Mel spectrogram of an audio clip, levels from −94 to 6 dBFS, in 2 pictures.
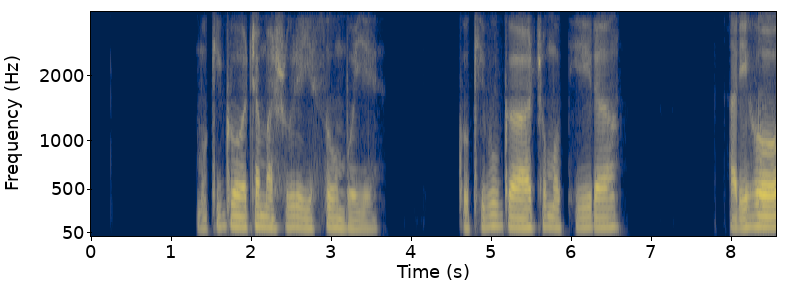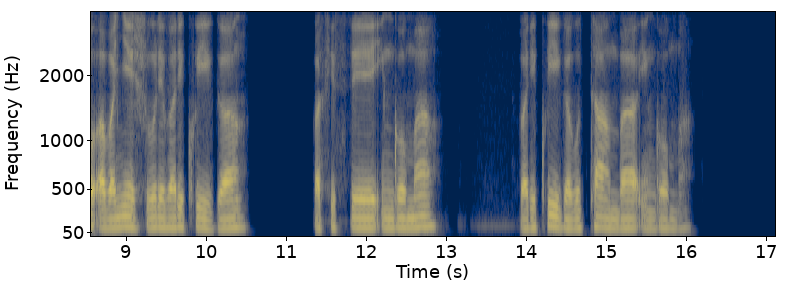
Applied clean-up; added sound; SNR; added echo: none; none; none; none.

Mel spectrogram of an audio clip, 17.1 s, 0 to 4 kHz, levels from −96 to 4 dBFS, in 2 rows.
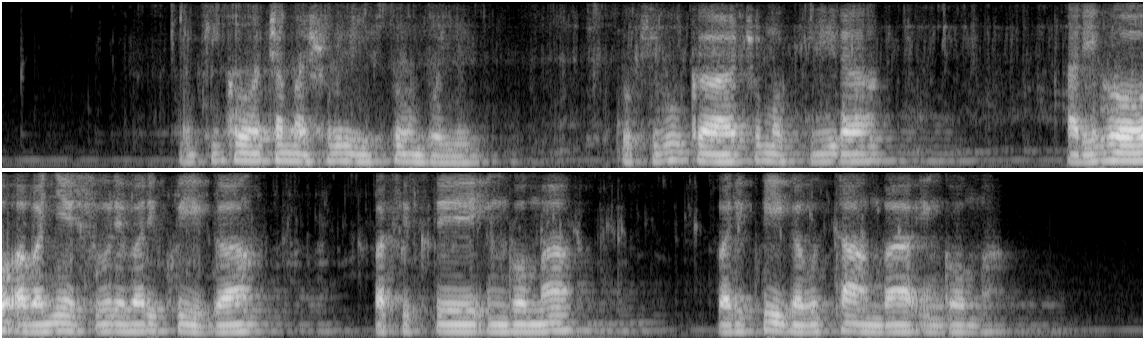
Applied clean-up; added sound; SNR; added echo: neural separator model SepFormer DNS4.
